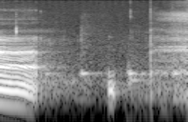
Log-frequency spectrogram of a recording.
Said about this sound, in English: Excuse me. Somebody's been battling a cold. Yeah, I have. And we don't have a cough button, so he's coughing all into the mic.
